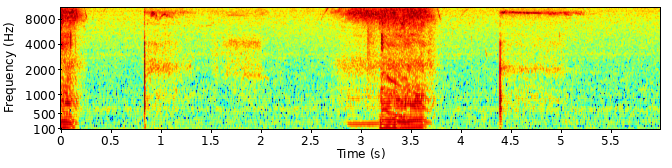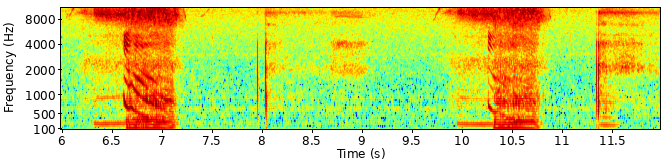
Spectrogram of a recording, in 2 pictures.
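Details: Rescued elderly cat Taro, about 10–14 years old, taken in October 2024, nearly toothless from periodontal disease and long outdoor life, snoring heavily while asleep: a rasping breath with low buzzy tones every three to four seconds, quiet room.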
